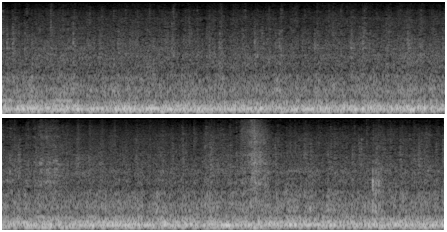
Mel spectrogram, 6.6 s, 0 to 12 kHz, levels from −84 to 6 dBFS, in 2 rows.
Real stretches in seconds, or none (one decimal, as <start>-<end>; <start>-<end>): 0.0-3.8; 4.6-6.6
